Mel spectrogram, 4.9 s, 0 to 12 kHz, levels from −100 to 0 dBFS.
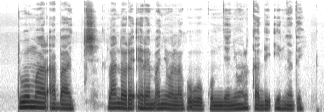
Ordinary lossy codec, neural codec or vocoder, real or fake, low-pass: none; none; real; none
